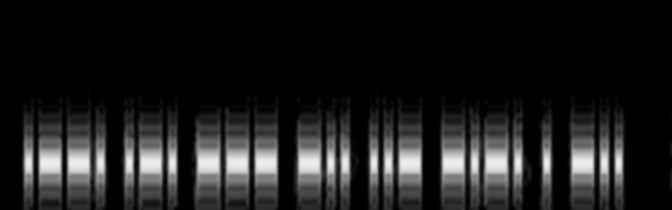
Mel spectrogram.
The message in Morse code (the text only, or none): PRODUCED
